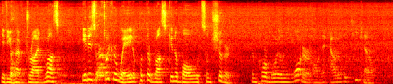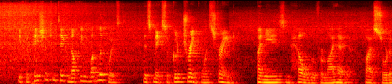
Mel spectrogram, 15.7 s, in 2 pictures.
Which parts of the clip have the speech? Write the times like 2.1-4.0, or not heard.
0.0-15.6.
